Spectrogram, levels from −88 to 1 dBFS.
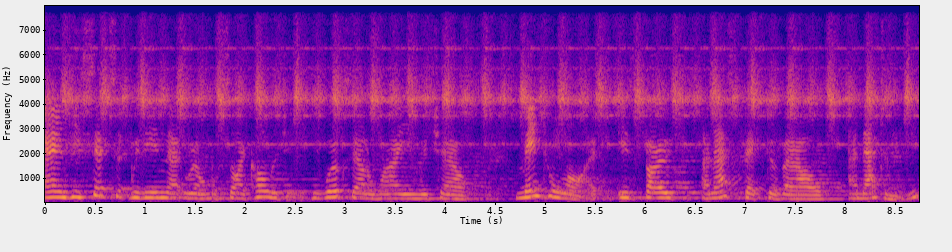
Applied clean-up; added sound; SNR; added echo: none; Bell; 5 dB; reverberation time 1.8 s.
